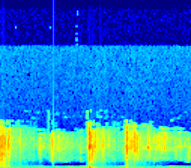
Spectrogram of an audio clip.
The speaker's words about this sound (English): I wonder if he's going to let us shuffle those cards.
